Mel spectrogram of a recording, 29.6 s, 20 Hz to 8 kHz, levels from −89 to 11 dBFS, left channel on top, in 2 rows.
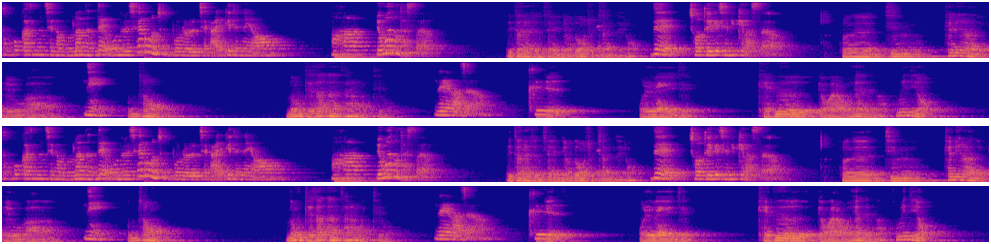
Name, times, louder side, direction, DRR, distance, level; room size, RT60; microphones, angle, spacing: voice 1, 0.0-4.1 4.9-6.4 8.9-9.0 9.7-11.6 16.0-16.3 21.3-22.1 22.7-23.2 24.5-24.7, equal, 35° left, -2 dB, 2.4 m, -28 dB
voice 2, 5.0-5.3 7.6-9.5 12.6-13.8 14.1-15.7 16.7-17.3 19.1-20.6 22.8-23.1 24.4-25.1 26.2-28.6, right 1 dB, 80° right, 4 dB, 1.8 m, -27 dB
11.0 x 8.2 x 2.3 m, 0.82 s
head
